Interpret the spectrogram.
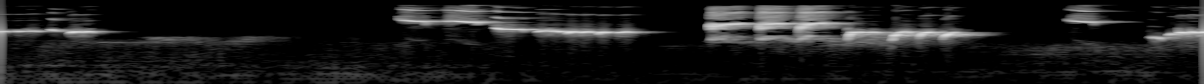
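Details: Strong white-rumped shama song for training caged birds: a clear whistle, a pause, then high falling notes, quick repeated chirps and brisk trilled runs.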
